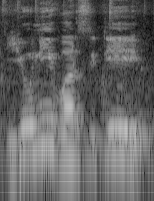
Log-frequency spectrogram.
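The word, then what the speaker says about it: university: यूनिवर्सिटी नहीं पढ़ रहे, यूनिवर्सिटी पढ़ रहे, यूनी, ऊनी नहीं, यू, यूनिवर्सिटी, यूनिवर्सिटी। जरा ध्यान देंगे, अब यहाँ अंतस्थ्य आ गया। क्या आ गया? अब अंतस्थ्य हमारा क्या है? कॉन्सोनेंट साउंड है। क्या है बोलिए? वाई का साउंड दे रहा है।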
